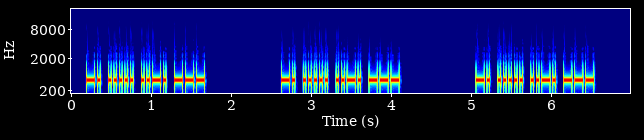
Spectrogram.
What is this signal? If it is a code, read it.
Morse code, heard as a keyed tone, about 34 wpm, 700 Hz. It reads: N5FO N5FO N5FO
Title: Easy Call Signs Repeated 3x - 35wpm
